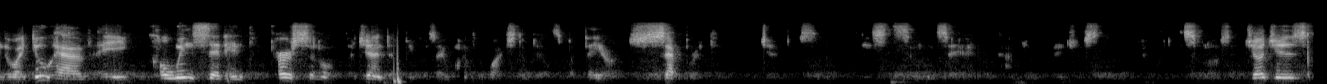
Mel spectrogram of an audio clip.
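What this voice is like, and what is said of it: Imitates another person's voice. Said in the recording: “your Andrew Cuomo impression is just off the hook. Like, it gets better and better every time ... I just sort of try and sound like a younger Mario Cuomo”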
